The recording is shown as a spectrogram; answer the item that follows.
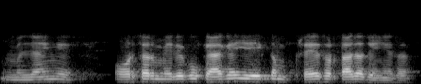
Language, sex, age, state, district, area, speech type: Hindi, male, 60+, Rajasthan, Karauli, rural, conversation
